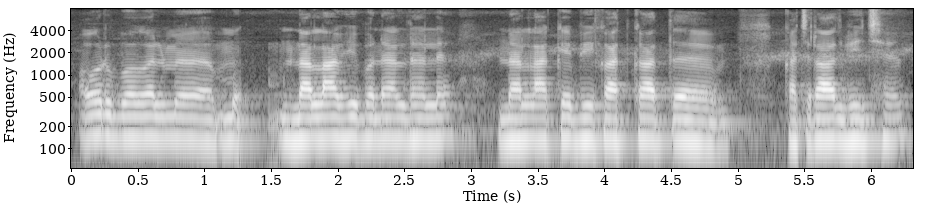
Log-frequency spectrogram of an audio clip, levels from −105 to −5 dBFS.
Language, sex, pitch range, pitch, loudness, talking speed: Bhojpuri, male, 125-135 Hz, 130 Hz, -17 LUFS, 150 wpm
